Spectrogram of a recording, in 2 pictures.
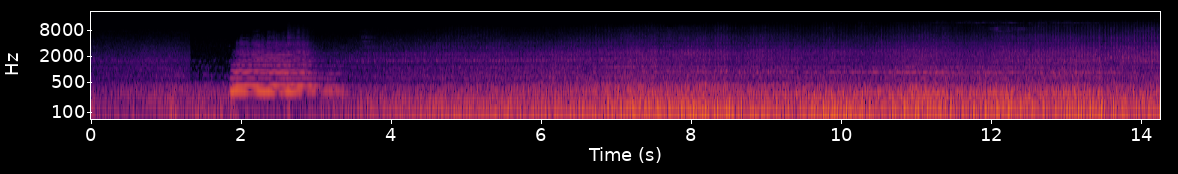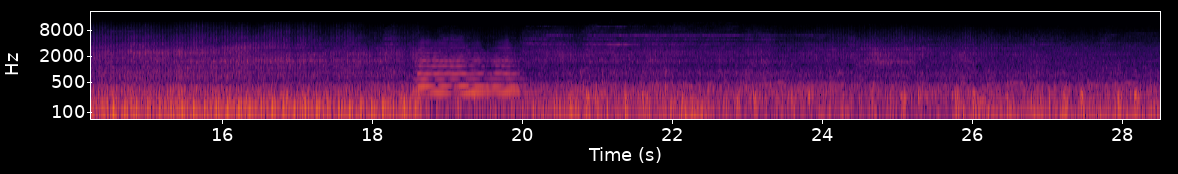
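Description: Indonesian diesel train's horn sounds a blast of about a second and a half, then the train rumbles past on the rails, growing louder and then holding steady. A second horn blast comes about sixteen seconds later.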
